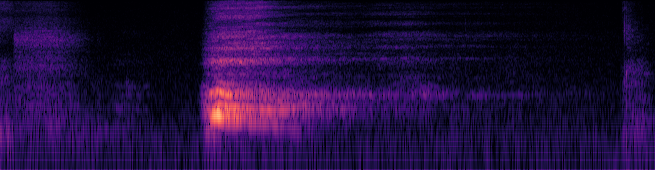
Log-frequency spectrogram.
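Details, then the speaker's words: Physiotherapy demonstration of the huff cough (forced expiratory technique) for clearing stuck lung mucus: a short breath in, then one long open-mouthed breathy huff out that gradually fades. "you can also vary the technique by taking a long breath in followed by a half Huff out or take a shorter breath in followed by a long Huff out"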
